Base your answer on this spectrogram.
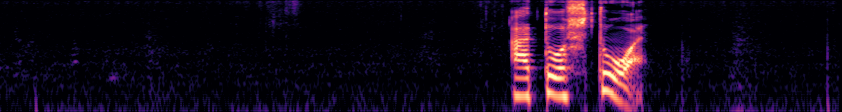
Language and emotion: Russian, angry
